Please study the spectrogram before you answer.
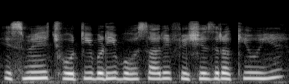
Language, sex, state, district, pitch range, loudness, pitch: Hindi, female, Punjab, Fazilka, 260-275 Hz, -14 LUFS, 270 Hz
